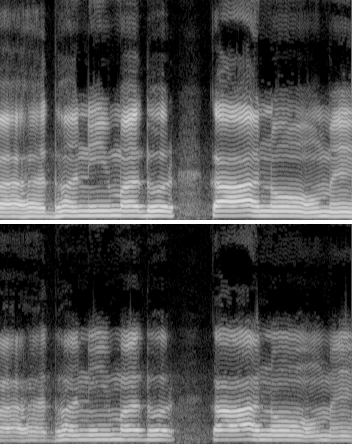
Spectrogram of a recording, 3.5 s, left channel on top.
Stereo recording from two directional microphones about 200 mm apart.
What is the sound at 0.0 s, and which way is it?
Mantra, 35° left (ahead or behind).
